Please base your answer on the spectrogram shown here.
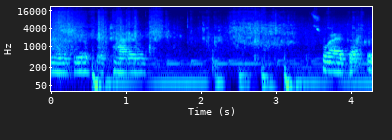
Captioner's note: rock clinking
